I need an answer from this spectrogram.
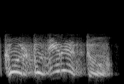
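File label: Italian bomb success mood med, speech; War Thunder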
